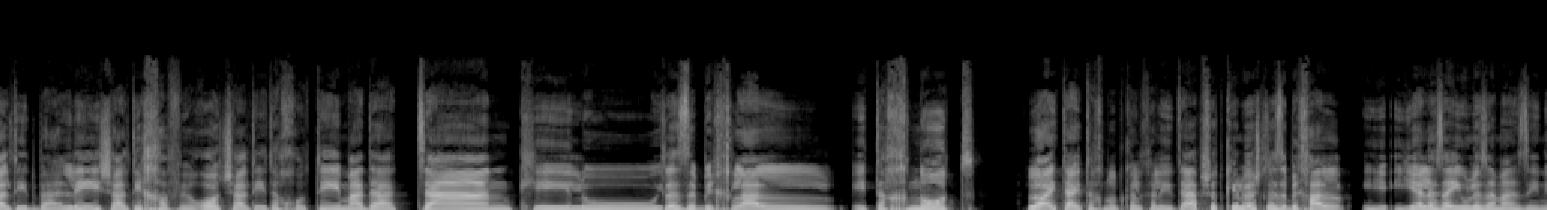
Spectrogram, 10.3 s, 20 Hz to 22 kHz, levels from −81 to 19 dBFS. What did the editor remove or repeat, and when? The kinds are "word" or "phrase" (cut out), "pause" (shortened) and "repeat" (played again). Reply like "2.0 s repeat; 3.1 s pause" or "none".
4.4 s word; 9.0 s pause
